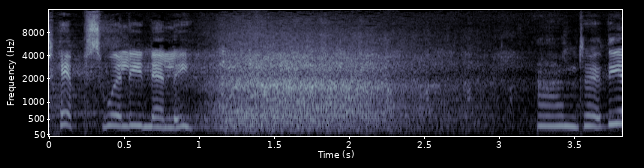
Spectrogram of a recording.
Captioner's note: audience laughs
